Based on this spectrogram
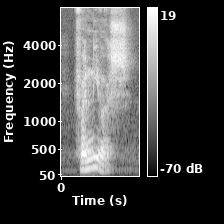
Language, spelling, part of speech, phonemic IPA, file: Dutch, vernieuwers, noun, /vərˈniwərs/, Nl-vernieuwers.ogg
- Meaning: plural of vernieuwer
